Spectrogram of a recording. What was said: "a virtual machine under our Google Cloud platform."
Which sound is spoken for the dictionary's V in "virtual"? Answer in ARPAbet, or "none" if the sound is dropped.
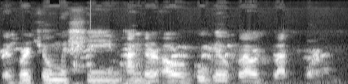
V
